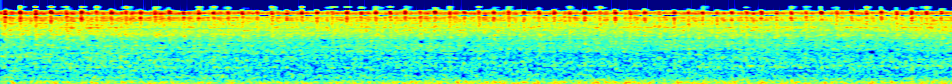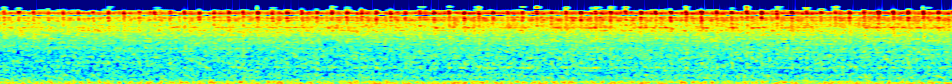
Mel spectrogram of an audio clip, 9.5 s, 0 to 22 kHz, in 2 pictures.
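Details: 1988 BMW 735i, M30B35 petrol straight-six, idling: light, fast ticking in the top end from a noisy lifter.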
